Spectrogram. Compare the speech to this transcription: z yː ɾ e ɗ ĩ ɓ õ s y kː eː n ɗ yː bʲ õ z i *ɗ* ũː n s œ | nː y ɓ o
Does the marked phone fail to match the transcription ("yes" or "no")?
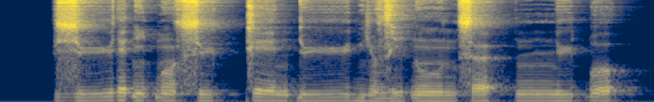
no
